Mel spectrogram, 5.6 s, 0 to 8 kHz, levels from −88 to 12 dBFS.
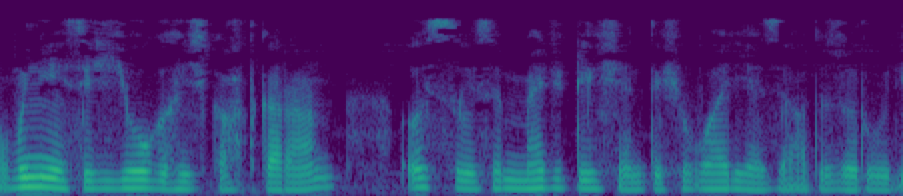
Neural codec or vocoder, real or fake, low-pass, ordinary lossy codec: none; real; 7.2 kHz; MP3, 24 kbps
